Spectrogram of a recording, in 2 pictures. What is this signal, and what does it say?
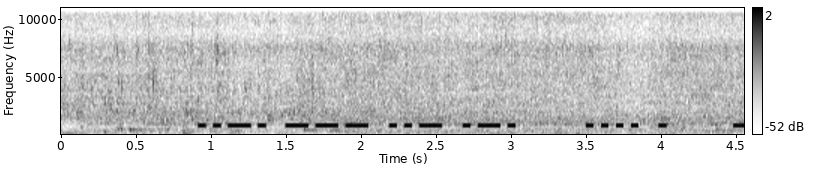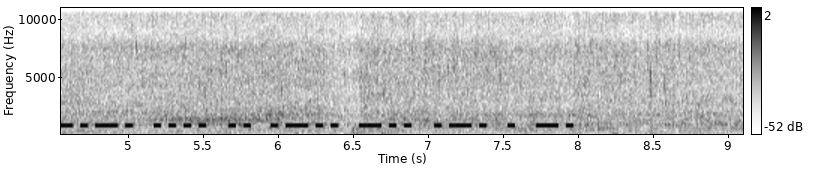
Morse code, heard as a keyed tone, hand-sent with a paddle, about 24 wpm, 860 Hz, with the noise of a restroom. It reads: FOUR HE CHILDREN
